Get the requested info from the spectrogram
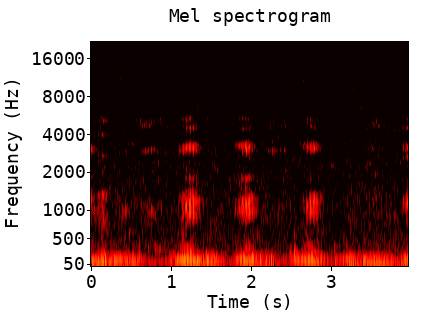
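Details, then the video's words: Tired cat sleeping on a wooden desk on a very hot day, breathing quickly with effort: low rumbling purr pulsing in bursts about every three-quarters of a second, with soft breathy hiss above each pulse. "Asmr Cat Purring And Whispering Sound"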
